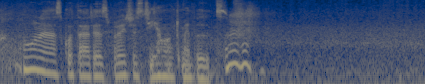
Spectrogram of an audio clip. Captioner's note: chuckling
